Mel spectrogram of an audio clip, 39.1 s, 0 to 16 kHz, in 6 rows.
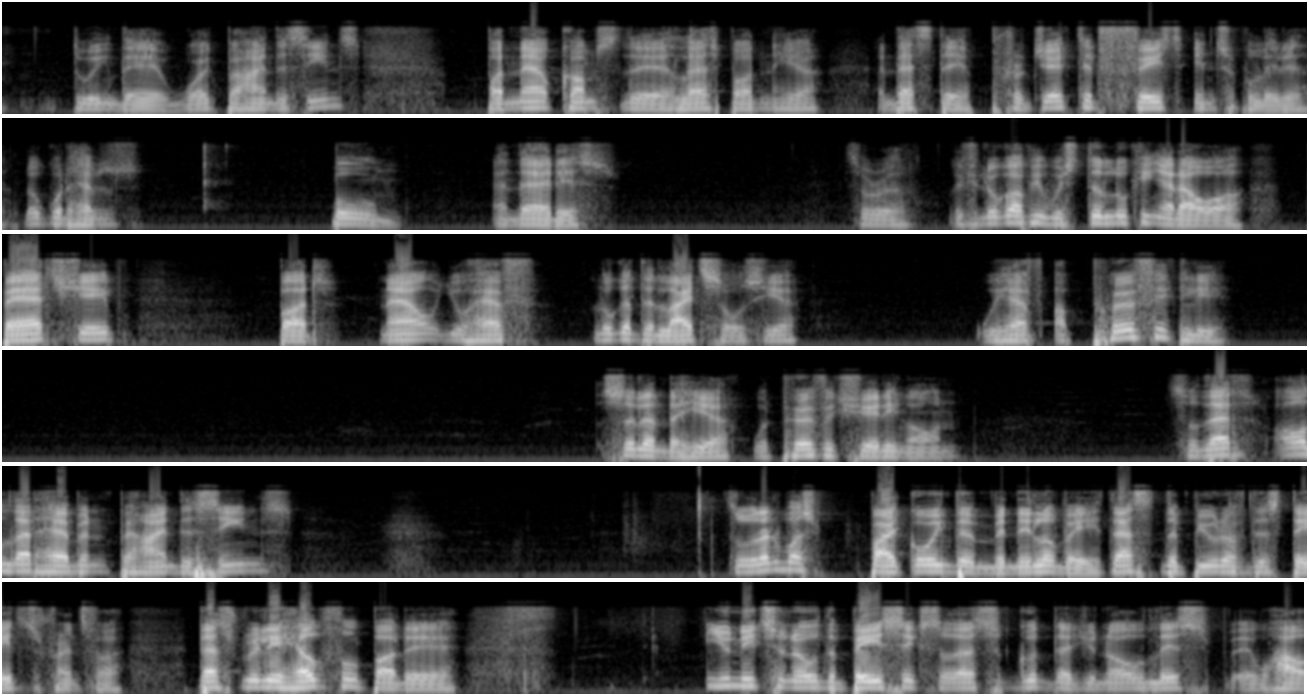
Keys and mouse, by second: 3.2-7.4 drag, 9.0-10.3 middle drag, 13.3-14.3 middle drag, 14.6-15.7 middle drag, 16.7-25.2 middle drag, 25.6-26.8 middle drag, 27.0-28.7 middle drag, 31.5 middle click, 32.8 middle click, 33.9 middle click.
